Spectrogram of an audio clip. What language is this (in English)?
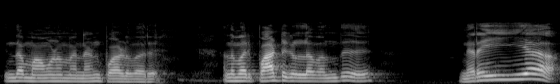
Tamil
